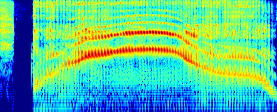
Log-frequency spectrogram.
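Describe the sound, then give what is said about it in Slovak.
A single voiced lip trill, done as a vocal exercise going up and down the vocal scale, buzzing and fluttering, slides up in pitch, holds high, then glides back down over a few seconds. Fairly loud, with no talking. “A potom také, taký hlasový fitness, že idem aj hore-dole po hlasovej no, škále.”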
